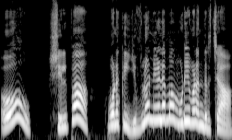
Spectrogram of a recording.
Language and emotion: Tamil, surprised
